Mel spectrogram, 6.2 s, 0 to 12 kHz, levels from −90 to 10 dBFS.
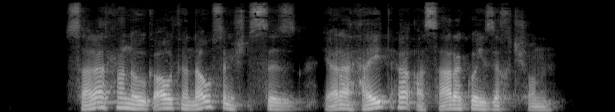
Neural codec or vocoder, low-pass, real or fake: codec, 24 kHz, 0.9 kbps, WavTokenizer, medium speech release version 1; 10.8 kHz; fake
